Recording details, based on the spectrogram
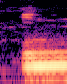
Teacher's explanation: یہاں نون مشدد ہے، اس کو غننے کے ساتھ پڑھیں گے۔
